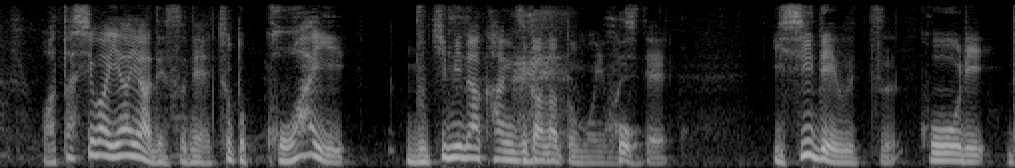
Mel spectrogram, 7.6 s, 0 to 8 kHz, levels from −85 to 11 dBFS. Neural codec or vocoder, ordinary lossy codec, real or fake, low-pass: none; Opus, 64 kbps; real; 7.2 kHz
